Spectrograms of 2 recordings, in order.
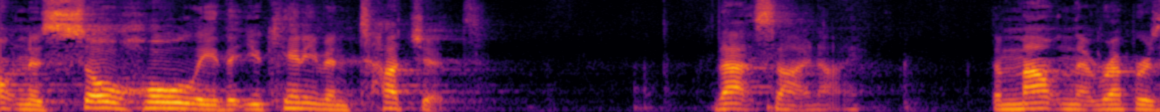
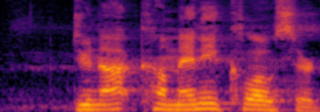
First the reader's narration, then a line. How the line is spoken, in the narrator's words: God said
